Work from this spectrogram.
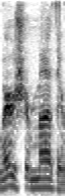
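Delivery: grave, very solemn serious tone. Retelling what the uncle asked on arriving: imitating a solemn tone. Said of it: "with this really solemn tone".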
